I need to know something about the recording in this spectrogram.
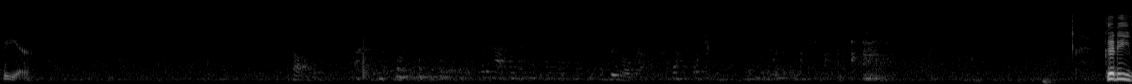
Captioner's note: silence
